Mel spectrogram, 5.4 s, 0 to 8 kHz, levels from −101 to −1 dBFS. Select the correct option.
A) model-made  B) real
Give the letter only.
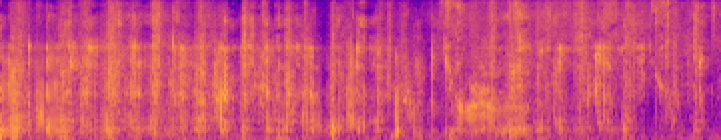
A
